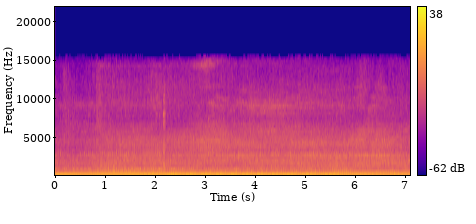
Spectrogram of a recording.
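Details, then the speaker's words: Abandoned Chevy S10 pickup just after a new distributor and new cap were fitted: steady, even idle with smooth firing and no miss, knock or hunting, running clean with no coolant in it yet. "awesome see I told y'all that was the problem all along y'all didn't know"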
